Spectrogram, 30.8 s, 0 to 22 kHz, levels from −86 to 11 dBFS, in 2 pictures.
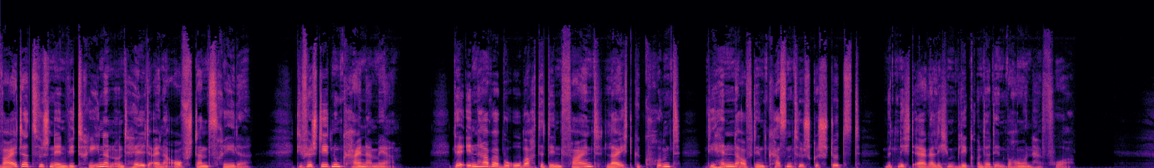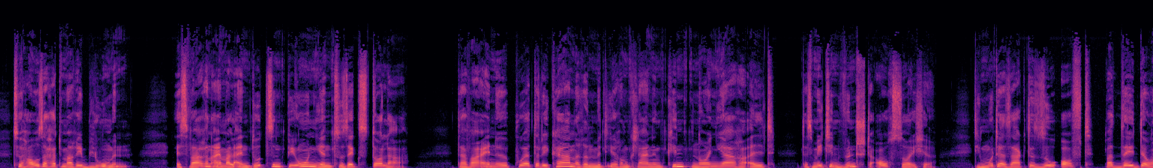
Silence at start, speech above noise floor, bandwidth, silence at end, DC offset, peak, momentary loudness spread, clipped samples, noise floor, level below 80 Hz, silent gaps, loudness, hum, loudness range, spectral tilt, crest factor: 0 s; 48 dB; 18 kHz; 0 s; under 0.1%; -4 dBFS; 10 LU; under 0.1%; -68 dBFS; -56 dBFS; none; -20 LUFS; none; 4 LU; -4.5 dB/octave; 18 dB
